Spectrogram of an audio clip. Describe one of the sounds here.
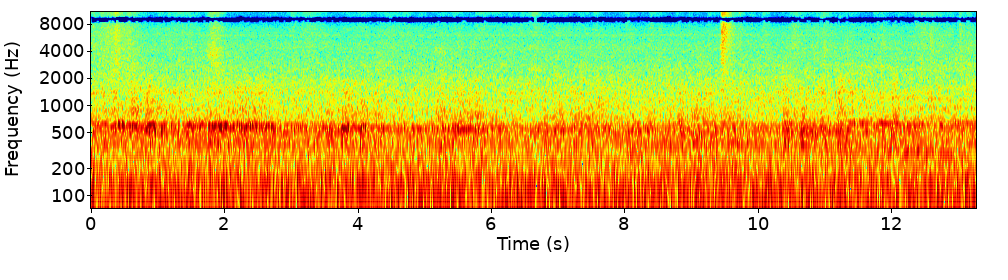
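A train rumbles and roars steadily along the track.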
